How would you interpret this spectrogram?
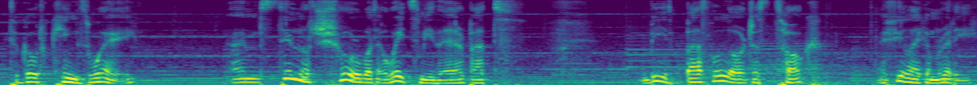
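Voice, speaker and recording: A man improvising in-character game commentary as a scheming vampire, musing aloud in a deliberate, self-assured way. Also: mid-range voice. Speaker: gamer playing in character. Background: faint game music.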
